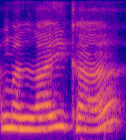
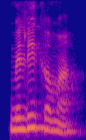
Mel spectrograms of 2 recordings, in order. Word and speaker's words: Malika: Um, is that Mallaya? Is that the pronunciation of your name? Malika.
